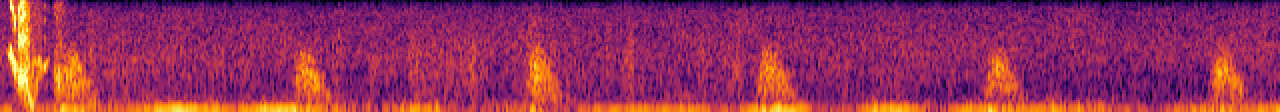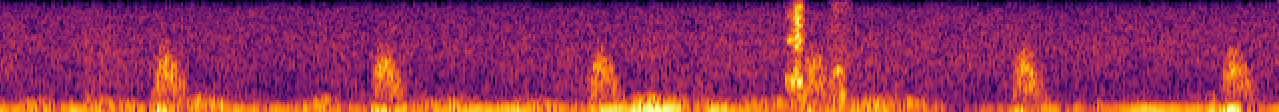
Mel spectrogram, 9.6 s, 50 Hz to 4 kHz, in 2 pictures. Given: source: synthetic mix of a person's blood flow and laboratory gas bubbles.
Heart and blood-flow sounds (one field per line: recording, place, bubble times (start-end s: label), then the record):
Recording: Doppler ultrasound of blood flow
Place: subclavian vein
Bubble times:
0.00-0.26 s: bubbles
7.74-7.84 s: bubbles
7.90-7.99 s: bubbles
From the record:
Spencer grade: 2 (many but less than half of the cardiac periods contain bubble signals, singularly or in groups)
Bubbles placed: anywhere in the cardiac cycle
